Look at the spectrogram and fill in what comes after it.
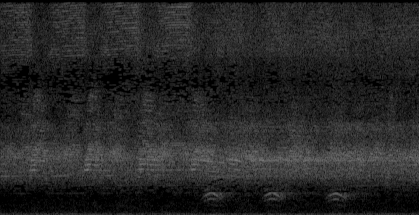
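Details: Summer cicada chorus in a garden in Seoul, Korea, a continuous shrill buzz filling the air, crossed by three short arched calls from another creature, evenly spaced in the second half.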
